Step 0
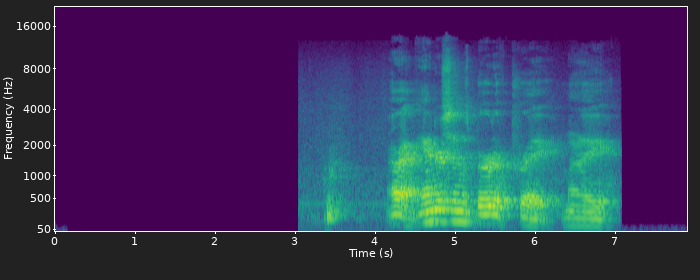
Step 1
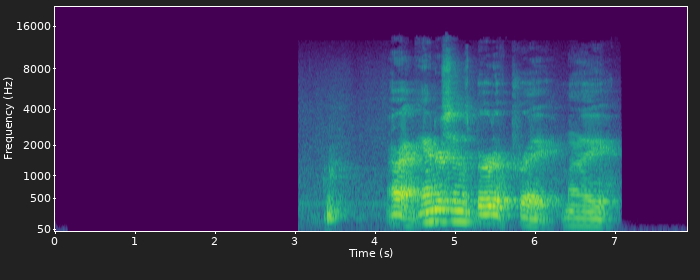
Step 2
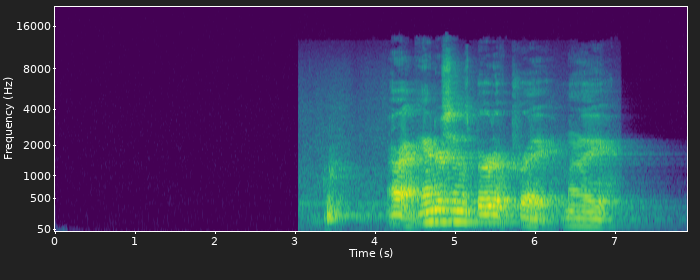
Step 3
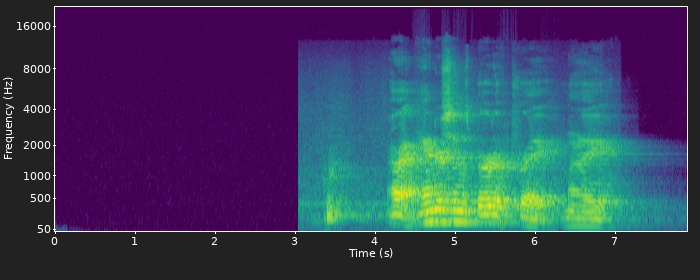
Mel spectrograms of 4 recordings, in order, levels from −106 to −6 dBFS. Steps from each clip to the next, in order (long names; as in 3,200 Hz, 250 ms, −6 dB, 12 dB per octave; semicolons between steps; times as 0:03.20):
hum removal 56.13 Hz, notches 2
convolution reverb RT60 2.0 s, pre-delay 3 ms, DRR 14 dB; level +6.5 dB
far-end echo of a speakerphone 220 ms, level −15 dB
